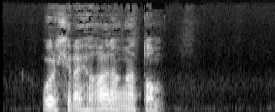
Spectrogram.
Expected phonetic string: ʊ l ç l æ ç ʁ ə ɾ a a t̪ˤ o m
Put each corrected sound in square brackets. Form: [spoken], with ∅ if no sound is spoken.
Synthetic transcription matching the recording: ʊ [ɾ] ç [ɾ] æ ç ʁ [a] ɾ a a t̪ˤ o m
